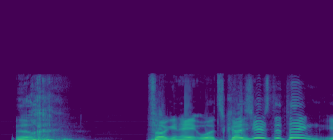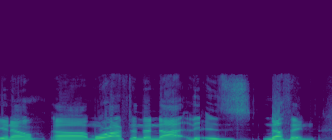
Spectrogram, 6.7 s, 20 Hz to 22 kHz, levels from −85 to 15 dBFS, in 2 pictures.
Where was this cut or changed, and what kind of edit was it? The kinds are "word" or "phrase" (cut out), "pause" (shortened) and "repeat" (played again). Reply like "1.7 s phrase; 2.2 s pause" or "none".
5.3 s word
